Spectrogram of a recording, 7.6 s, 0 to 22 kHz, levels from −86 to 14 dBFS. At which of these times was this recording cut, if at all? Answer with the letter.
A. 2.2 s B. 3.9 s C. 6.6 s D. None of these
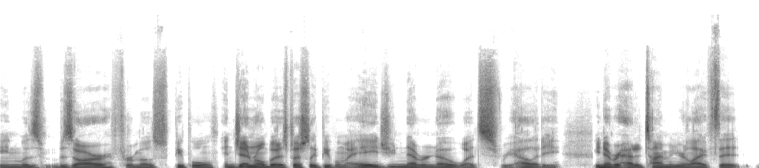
A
